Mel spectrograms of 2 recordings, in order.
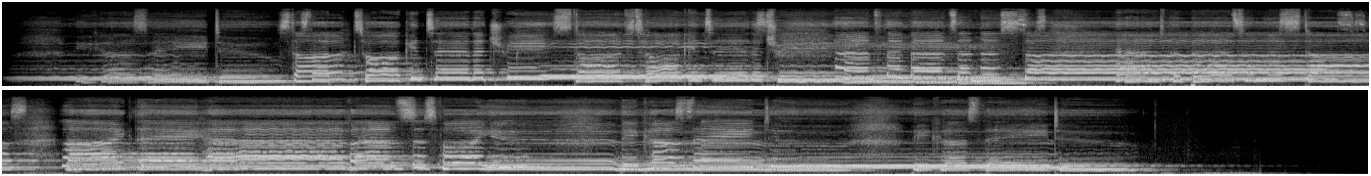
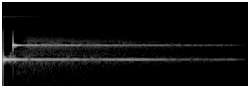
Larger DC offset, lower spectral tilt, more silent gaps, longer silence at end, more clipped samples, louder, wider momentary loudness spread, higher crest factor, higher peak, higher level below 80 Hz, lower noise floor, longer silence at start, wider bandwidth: neither; first, -3.5 dB/octave vs 1.5 dB/octave; neither; first, 1.05 s vs 0.15 s; neither; first, -14 LUFS vs -27 LUFS; second, 6 LU vs 26 LU; second, 14 dB vs 22 dB; first, -2 dBFS vs -6 dBFS; first, -44 dBFS vs -86 dBFS; first, -70 dBFS vs -52 dBFS; first, 0.15 s vs 0 s; first, 16 kHz vs 11 kHz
